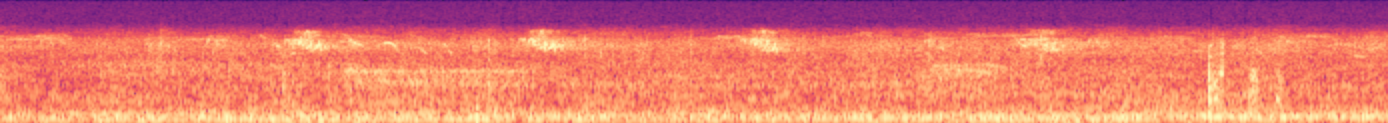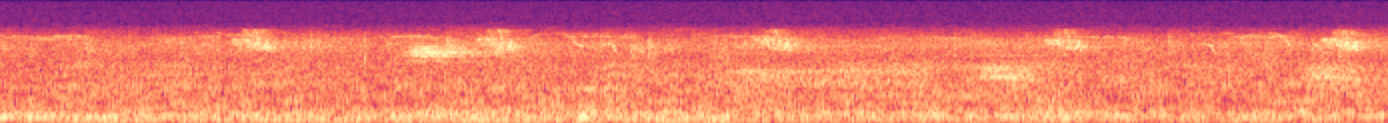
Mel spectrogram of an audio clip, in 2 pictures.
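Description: A bird chirping faintly in the background: a short, high chirp repeated over and over, roughly once every second or so, over low steady room noise.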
